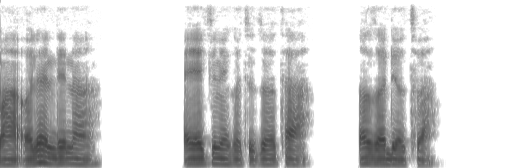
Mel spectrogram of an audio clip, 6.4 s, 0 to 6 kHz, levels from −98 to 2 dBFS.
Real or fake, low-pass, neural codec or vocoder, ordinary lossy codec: real; 5.4 kHz; none; none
